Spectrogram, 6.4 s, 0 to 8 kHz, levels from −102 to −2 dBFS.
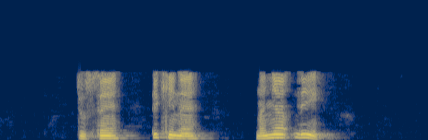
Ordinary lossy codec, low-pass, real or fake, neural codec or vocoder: AAC, 16 kbps; 7.2 kHz; real; none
